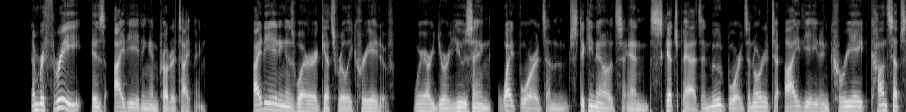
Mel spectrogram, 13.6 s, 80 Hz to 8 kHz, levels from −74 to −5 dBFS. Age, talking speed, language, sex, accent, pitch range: 50-69, 145 wpm, English, male, American, 95-120 Hz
